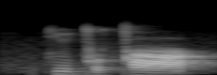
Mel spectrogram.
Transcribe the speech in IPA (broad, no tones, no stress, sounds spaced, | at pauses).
c i ǀ u ǀ ɑ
